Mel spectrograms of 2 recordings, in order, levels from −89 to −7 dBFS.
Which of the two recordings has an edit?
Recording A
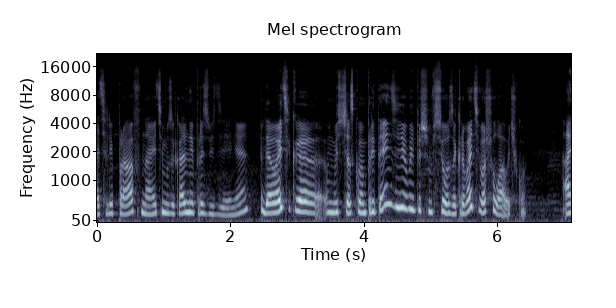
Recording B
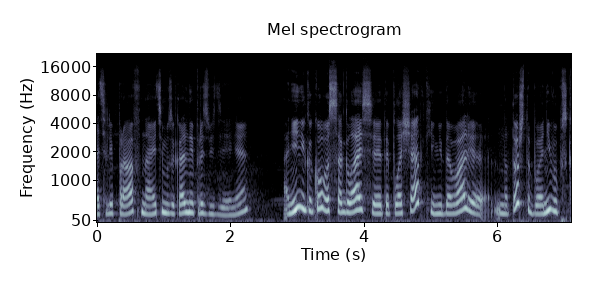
A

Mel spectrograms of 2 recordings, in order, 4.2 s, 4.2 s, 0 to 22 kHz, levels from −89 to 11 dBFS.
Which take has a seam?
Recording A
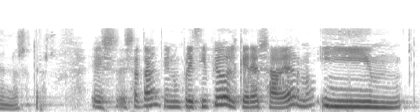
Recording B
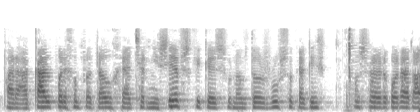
A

